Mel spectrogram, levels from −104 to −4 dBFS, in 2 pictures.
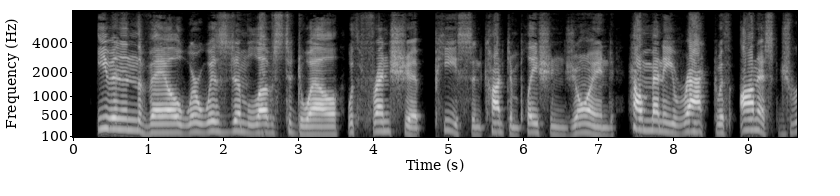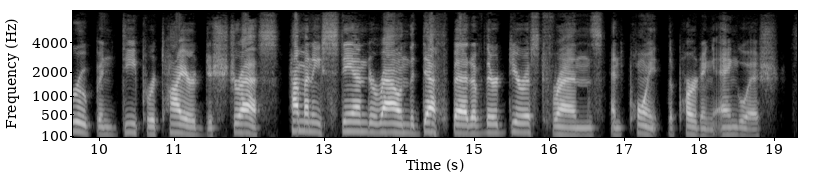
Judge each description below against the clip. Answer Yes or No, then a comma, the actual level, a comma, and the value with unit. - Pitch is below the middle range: No, medium, 155 Hz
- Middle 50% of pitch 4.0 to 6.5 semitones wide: Yes, average, 4.6 semitones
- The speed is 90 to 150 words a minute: Yes, slow, 135 wpm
